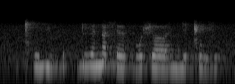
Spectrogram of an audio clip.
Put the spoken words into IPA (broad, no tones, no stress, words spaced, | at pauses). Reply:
ǁʰɛ̤vʲof | ɖʱɛnaɬɛːfɡɔ ʃɐːzɲɛǁuz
